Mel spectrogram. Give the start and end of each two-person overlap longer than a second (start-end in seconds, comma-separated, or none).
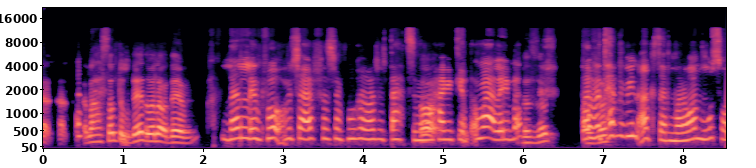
none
